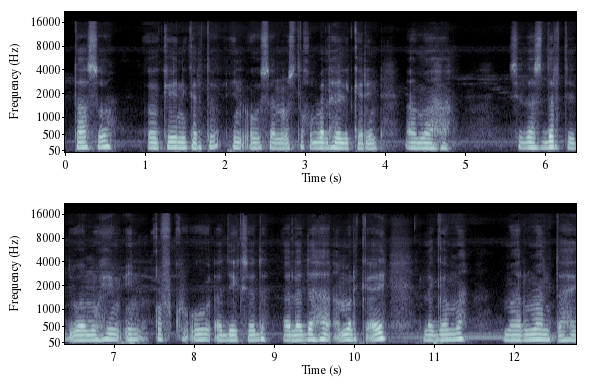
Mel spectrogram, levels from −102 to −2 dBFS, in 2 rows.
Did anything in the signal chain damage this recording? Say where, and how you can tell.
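No, nothing stood out on listening to this speech recording that would point to damage at any stage of the signal chain.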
